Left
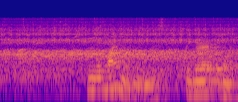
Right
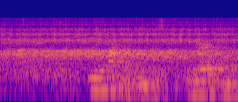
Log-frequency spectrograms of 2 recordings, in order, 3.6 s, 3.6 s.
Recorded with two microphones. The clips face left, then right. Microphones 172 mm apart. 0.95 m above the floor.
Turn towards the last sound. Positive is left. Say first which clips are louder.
# left 5 dB
turn(degrees=70)  # may be behind; listen again after turning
